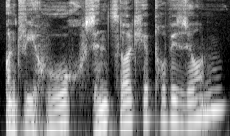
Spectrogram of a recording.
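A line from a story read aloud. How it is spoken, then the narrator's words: Calm question. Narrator (German): fragte Brunetti mit ruhiger Stimme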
